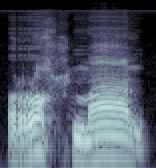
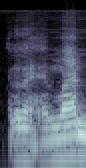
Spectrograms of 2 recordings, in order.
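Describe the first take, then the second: First: The r is pronounced heavy and full. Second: The r is pronounced thin and light. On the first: The speaker calls it right. "रा पे जब भी जबर आएगा, पेश आएगा, मोटा पड़ेगी" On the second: The speaker calls it wrong. "रहमान नहीं, रहमान भाई नहीं"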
